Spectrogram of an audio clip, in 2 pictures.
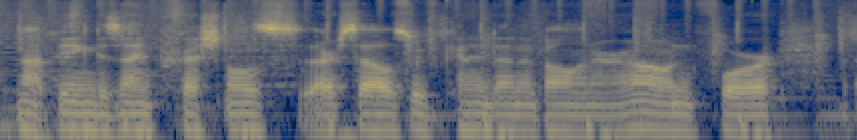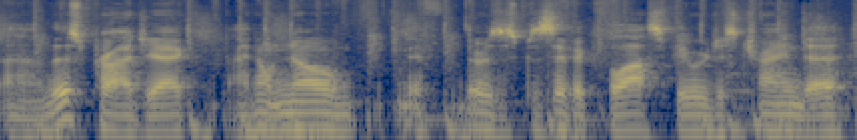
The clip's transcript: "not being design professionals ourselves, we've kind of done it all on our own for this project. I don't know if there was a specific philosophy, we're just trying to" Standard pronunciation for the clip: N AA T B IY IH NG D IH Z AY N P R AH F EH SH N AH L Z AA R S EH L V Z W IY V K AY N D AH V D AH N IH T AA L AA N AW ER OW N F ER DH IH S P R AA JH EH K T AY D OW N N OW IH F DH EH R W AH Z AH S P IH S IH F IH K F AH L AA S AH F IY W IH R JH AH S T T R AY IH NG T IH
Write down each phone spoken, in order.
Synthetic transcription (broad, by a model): N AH T B IY IH NG D IH Z AY N P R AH F EH SH N L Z AA R S EH L V Z W IY V K AY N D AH D AH N IH T AA L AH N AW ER OW N F ER DH IH S P R AA JH EH K T AY D OW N N OW IH F DH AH R W AH Z AH S P IH S IH F IH K F AH L AA S AH F IY W IH R JH AH S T T R AY IH NG T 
